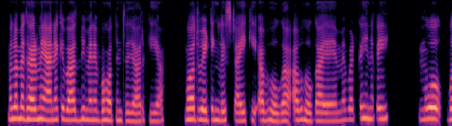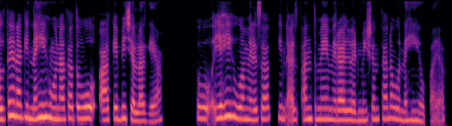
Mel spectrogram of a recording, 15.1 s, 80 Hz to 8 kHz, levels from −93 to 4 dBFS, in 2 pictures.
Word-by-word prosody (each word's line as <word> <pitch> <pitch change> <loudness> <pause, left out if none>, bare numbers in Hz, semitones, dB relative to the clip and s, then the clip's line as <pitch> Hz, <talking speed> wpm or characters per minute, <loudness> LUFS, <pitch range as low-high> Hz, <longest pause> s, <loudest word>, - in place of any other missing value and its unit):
मतलब 260 +1 +4
मैं 260 -1 +4
घर 240 -1 +6
में 250 -1 +3
आने 225 +1 +2
के 250 +1 0
बाद 225 -1 +2
भी 250 +1 -1
मैंने 225 -1 -1
बहुत 220 0 -1
इंतज़ार 200 -1 -4
किया, 195 +1 -8 0.4
बहुत 245 -1 +4
वेटिंग 230 0 +2
लिस्ट 215 0 -4
आई 200 +1 0
कि 210 - -7
अब 215 -1 -1
होगा, 200 +1 0
अब 225 +4 -1
होगा 205 +1 -1
आईआईएम 200 0 -1
में 225 +1 -9
बट 240 +1 -5
कहीं 265 0 +2
न 255 - -1
कहीं 250 +2 -1 0.6
वो 255 0 +7
बोलते 245 +5 +1
हैं 325 - +6
ना 295 -1 +2
कि 285 -1 -1
नहीं 275 +4 +5
होना 250 -3 +1
था, 265 0 -3
तो 260 0 -1
वो 265 +1 +3 0.2
आके 235 +3 -1
भी 265 +2 -1
चला 205 -6 -1
गया। 190 +4 -10 0.6
तो 260 -2 -2
यही 275 +4 +3
हुआ 260 -4 +1
मेरे 230 -2 -3
साथ 250 +1 -4
कि 270 - -6
नैज़ 235 -2 -7
अंत 250 +1 -3
में 245 0 -3
मेरा 230 -1 -1
जो 225 - -2
एडमिशन 220 +4 -6
था 255 - -4
ना 265 0 -5
वो 245 -1 -3
नहीं 220 0 -4
हो 185 - -7
पाया। - - -14
235 Hz, 235 wpm, -22 LUFS, 220-255 Hz, 0.6 s, वो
